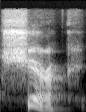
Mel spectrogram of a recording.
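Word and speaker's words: شرك: So the word shirk, written the same way but pronounced shirk in Arabic, means something like partner or associating a partner along with God.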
